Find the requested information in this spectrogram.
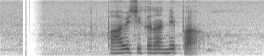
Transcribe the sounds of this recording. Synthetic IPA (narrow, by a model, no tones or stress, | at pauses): paːʋiʃikəɾanːepa̰ː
